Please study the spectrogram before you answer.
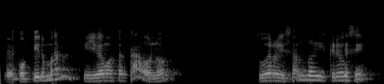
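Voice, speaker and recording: A middle-aged man teaching over a video call, joking with his students before explaining the material. His voice is a little high and gravelly. The sound is dull and lo-fi. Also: very animated, quick pace. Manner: reads student chat aloud, playful. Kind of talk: online class lecture.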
